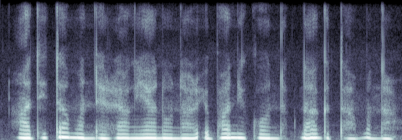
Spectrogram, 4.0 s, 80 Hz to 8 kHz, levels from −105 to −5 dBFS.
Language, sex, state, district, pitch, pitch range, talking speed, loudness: Garo, female, Meghalaya, West Garo Hills, 215 Hz, 205-230 Hz, 105 wpm, -13 LUFS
